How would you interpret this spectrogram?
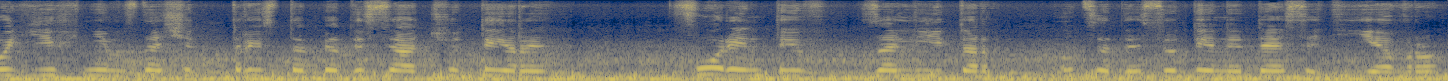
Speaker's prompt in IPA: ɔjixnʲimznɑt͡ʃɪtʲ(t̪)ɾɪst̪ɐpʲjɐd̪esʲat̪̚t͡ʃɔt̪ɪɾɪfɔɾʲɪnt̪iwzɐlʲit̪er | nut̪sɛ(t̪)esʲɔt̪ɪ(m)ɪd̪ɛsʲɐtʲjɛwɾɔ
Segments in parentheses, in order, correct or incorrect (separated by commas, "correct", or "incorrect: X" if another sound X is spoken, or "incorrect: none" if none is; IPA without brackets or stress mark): correct, incorrect: d̪, incorrect: n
